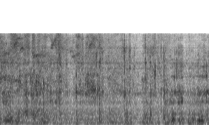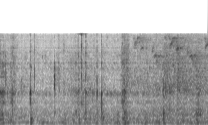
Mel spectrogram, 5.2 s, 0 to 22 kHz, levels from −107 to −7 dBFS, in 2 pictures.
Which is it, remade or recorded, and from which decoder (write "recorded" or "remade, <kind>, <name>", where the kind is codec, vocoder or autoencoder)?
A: remade, vocoder, HiFi-GAN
